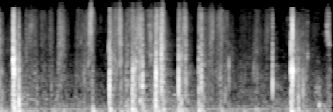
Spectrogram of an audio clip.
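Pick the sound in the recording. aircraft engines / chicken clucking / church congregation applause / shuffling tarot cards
shuffling tarot cards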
